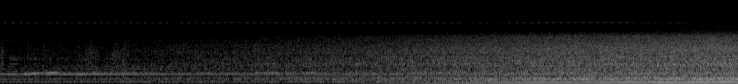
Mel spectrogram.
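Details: Rebuilt Wizard window box fan (bearing caps transplanted from a Lakewood X 22) mounted in window facing outward, pulling air in: steady even hum building smoothly with rushing air, no rattle or chatter; blowing a tremendous amount of air, normal running.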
